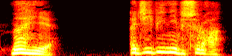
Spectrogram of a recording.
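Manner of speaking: high, loud-starting, urgent question; impatient demand. A narrator's reading. Husband demands to hear his wife's idea, impatient. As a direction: press for the answer at once.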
